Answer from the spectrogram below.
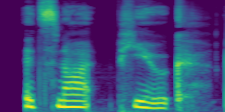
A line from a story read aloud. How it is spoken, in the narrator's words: I said faintly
